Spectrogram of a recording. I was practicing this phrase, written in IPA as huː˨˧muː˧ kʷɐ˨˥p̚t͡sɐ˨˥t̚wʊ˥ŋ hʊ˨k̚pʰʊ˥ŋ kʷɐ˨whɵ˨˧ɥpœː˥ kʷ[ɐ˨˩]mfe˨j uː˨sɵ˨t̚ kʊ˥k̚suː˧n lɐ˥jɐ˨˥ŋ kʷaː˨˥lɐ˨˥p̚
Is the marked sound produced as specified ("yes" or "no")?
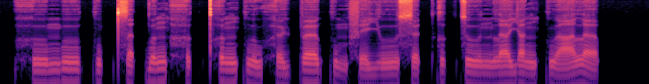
yes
